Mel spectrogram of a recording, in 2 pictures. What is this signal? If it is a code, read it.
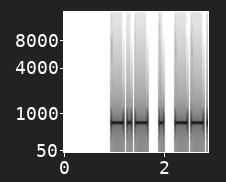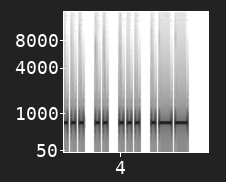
Morse code, heard as a keyed tone, about 15 wpm, 700 Hz. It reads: KE7ISW
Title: USA Call Signs - 6 Characters - 4x Character Spacing - 15wpm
